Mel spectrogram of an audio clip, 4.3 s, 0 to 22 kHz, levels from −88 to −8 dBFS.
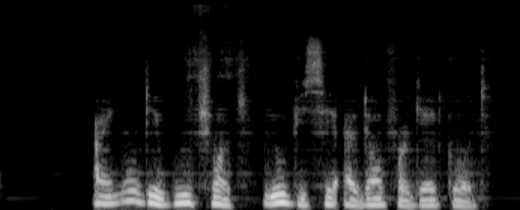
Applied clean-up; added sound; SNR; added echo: neural mask model DeepFilterNet 3.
